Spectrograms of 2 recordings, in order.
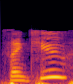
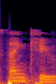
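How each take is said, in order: First: "Thank you" with the pitch swooping up high on "you"; rising intonation. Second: Said in the usual way. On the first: Shown as a demonstration. Teacher demos the London shop "Thank you" with a high final rise. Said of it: "hear the final rising intonation of". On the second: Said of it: "final rising intonation of".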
